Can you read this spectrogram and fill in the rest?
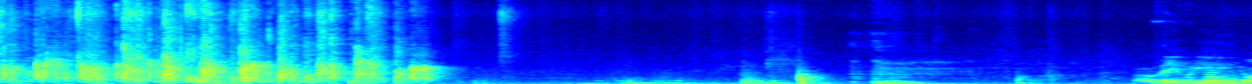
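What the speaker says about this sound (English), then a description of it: "With a huge round of applause," Applause from a Toastmasters meeting audience welcoming a speaker: a dense burst of clapping for about three seconds that fades, followed by quieter room sounds and a voice beginning to talk.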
